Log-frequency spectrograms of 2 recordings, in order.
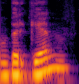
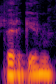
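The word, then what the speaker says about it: Berguent: l'Algérie et le Maroc, dans la région de Bergent, où j'ai appris qu'il fallait bien prononcer en disant Bergem, comme Berguem par exemple.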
